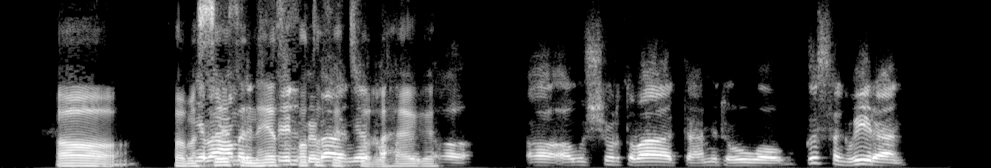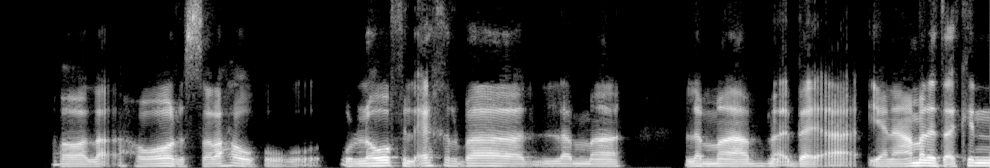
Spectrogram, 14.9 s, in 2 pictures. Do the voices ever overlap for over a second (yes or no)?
yes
